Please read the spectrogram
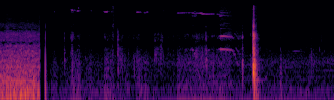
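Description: Steady noise of a freight train passing a level crossing, heard from inside a vehicle, cut off abruptly about half a second in. Then quiet, with scattered small clicks and one sharp loud click about three seconds in.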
